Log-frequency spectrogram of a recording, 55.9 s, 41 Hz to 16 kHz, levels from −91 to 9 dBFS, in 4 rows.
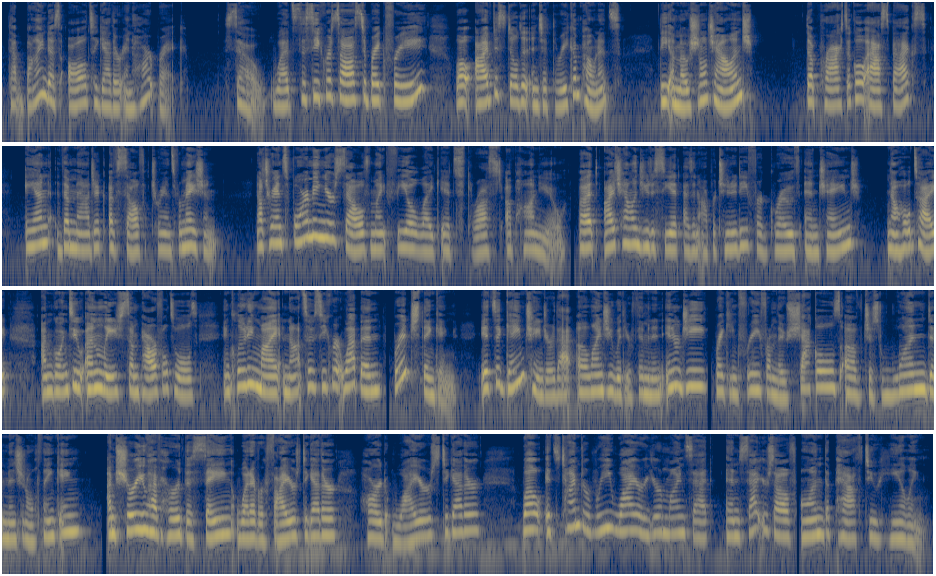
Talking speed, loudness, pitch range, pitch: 135 wpm, -24 LUFS, 190-245 Hz, 210 Hz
